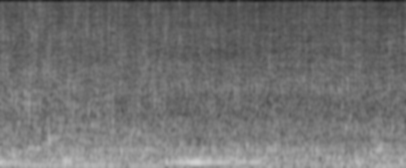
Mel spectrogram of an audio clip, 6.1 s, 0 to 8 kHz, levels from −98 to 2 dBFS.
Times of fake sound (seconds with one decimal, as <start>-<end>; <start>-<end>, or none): none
